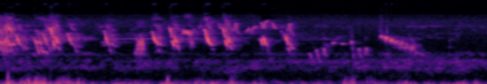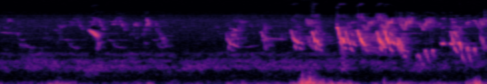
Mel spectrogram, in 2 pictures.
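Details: Busy purple martins at Oak Harbor, Ohio: dense overlapping chatter of gurgling, croaking chirps and short upward-sliding whistles from several birds throughout, with low wind-like rumble and thumps underneath.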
